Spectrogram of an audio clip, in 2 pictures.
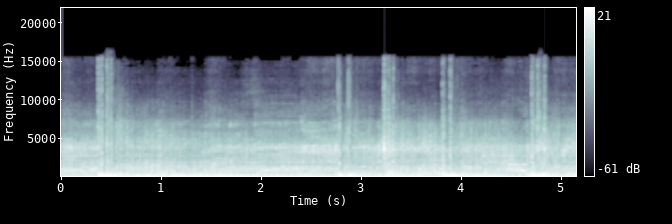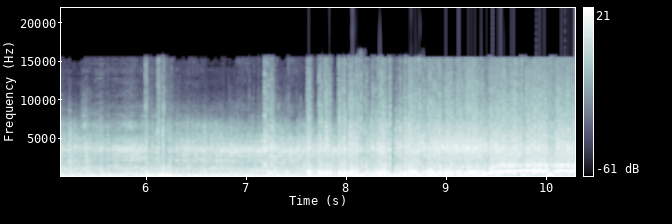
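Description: Fireworks display going off overhead in a rapid string of bangs and crackles, over crowd noise. Near the end a loud steady horn starts sounding and holds.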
